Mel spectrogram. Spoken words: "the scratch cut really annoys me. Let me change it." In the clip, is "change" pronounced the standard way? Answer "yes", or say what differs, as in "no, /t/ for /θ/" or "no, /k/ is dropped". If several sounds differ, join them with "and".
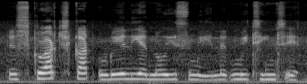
no, /tʃ/ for /dʒ/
